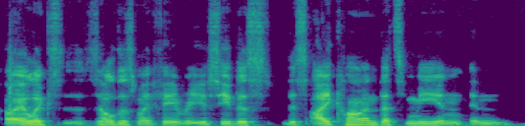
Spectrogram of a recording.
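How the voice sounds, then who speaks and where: A young man chatting in a group call, rambling and joking, his words wandering through fillers and restarts. His voice sits at an ordinary middle pitch. The audio is a little muffled and dull. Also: normal speed. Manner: rambling, jokey, lots of fillers. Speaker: voice actor. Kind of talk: casual group chat.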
